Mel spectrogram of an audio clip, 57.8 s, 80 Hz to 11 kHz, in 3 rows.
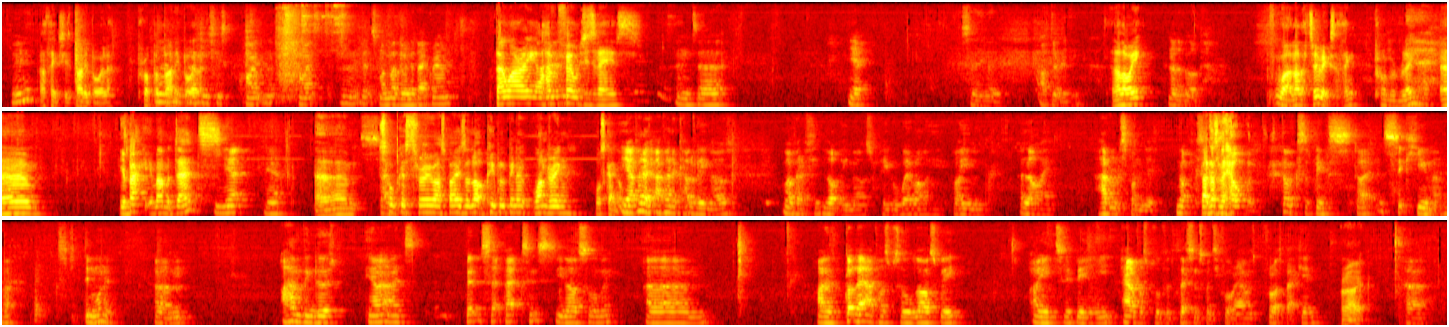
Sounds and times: Inside, small room: 0.0 - 57.8
Speech: 20.8 - 29.0, 44.7 - 48.0, 49.4 - 51.4, 52.2 - 57.6.

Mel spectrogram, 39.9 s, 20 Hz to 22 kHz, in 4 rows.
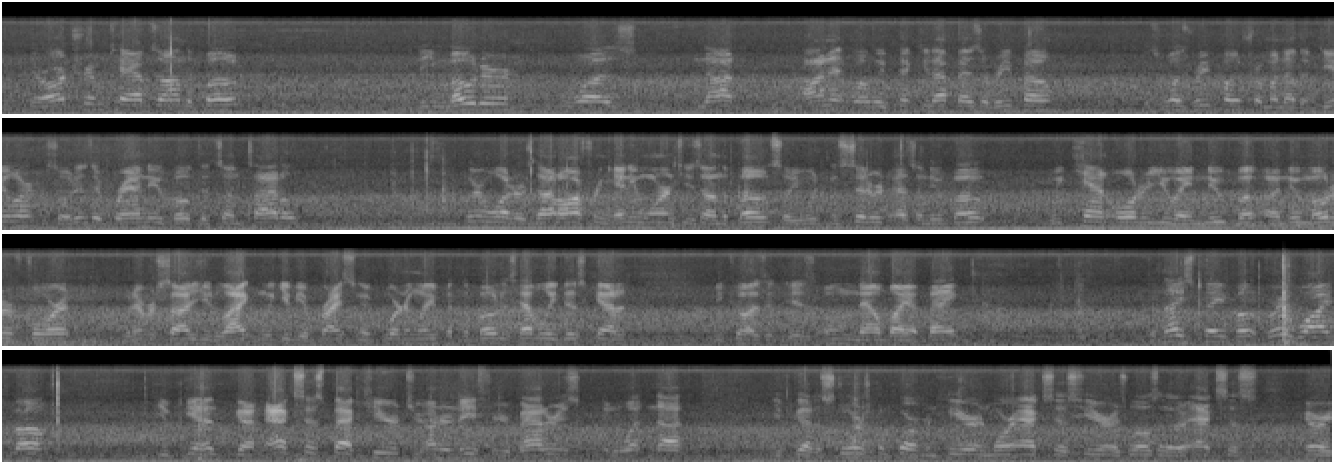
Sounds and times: Speech: 0.2 - 1.9, 3.1 - 8.0, 8.6 - 12.3, 13.5 - 24.8, 25.4 - 27.2, 28.6 - 30.4, 31.1 - 35.1, 35.8 - 39.9.

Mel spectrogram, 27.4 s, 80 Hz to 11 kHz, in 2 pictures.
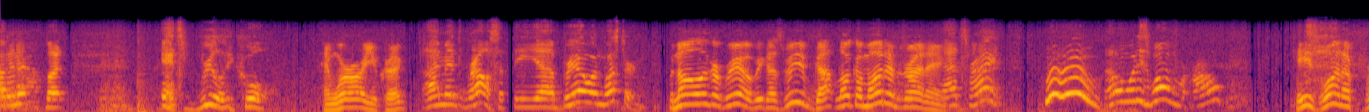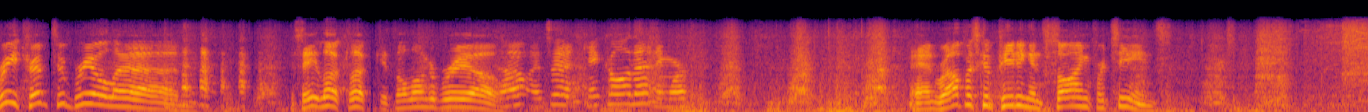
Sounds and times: Speech: 1.6 - 10.0, 13.0 - 15.5, 16.6 - 20.6, 22.8 - 25.4.

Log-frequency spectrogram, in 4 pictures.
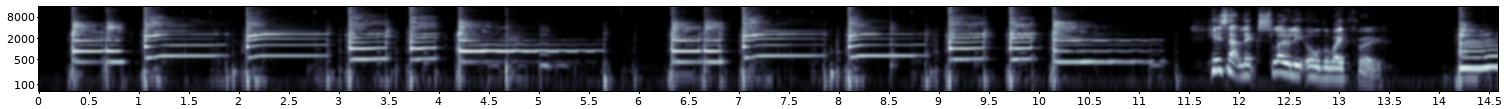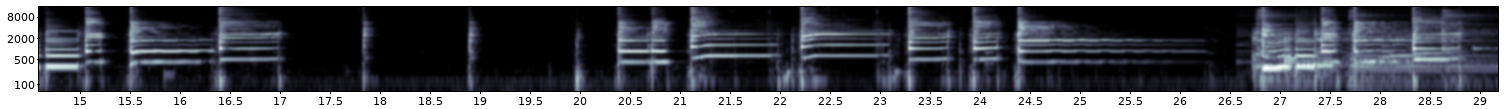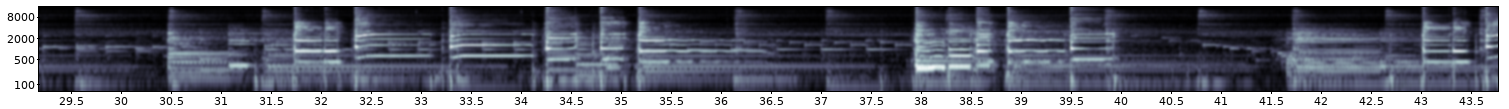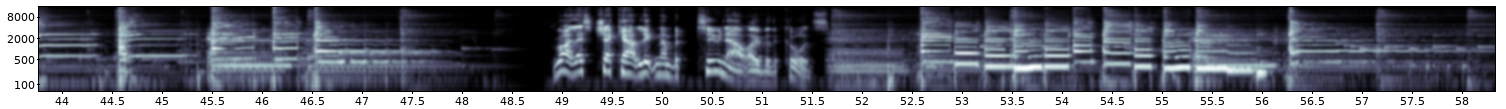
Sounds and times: Electric guitar: 0.3 - 11.3, 20.4 - 48.4, 51.6 - 58.3.

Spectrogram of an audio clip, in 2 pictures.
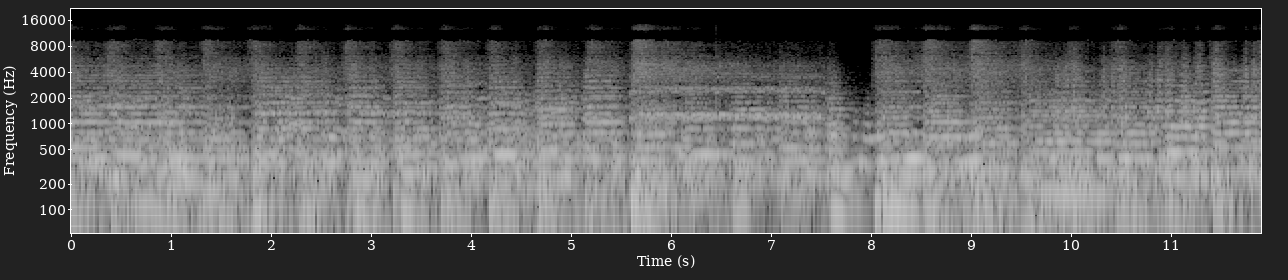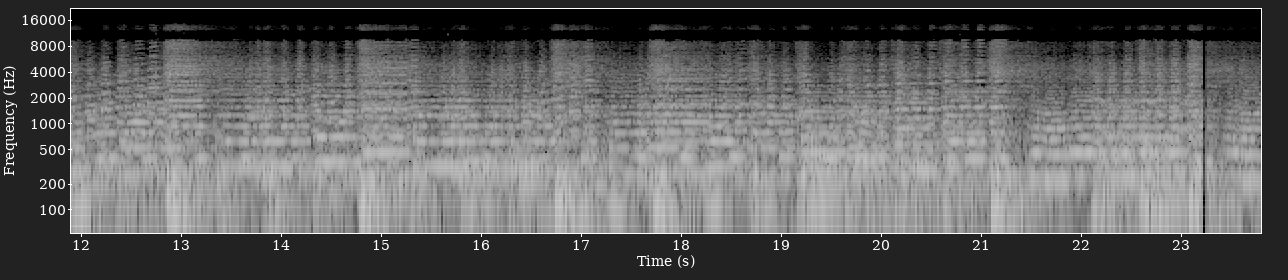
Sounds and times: Brass instrument: 0.0 - 23.8.

